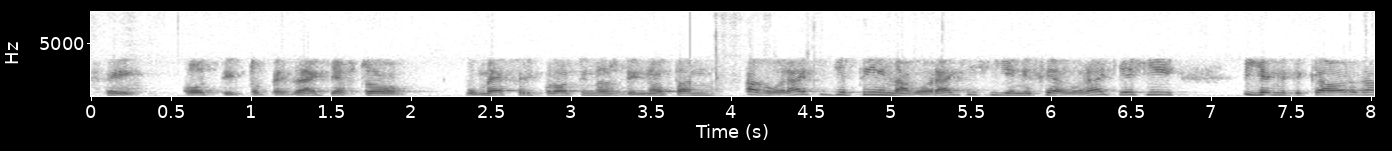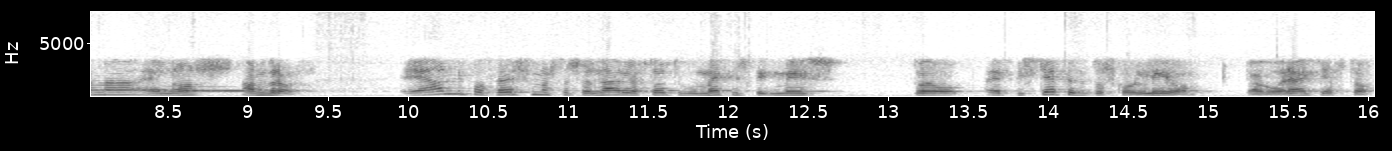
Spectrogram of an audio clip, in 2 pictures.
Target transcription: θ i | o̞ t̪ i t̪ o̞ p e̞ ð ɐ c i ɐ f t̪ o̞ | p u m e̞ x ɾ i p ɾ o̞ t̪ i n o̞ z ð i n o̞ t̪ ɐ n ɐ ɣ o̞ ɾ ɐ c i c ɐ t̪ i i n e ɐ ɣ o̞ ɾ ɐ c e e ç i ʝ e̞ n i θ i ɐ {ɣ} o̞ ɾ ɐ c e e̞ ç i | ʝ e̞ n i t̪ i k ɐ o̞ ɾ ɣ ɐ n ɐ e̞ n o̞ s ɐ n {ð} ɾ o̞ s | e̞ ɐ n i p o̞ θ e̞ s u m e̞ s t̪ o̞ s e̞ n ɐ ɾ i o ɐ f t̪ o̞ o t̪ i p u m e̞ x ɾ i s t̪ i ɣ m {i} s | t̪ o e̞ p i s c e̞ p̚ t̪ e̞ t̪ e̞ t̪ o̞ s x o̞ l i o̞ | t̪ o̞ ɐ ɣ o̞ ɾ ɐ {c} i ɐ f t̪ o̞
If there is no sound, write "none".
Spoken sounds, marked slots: ɣ, ð, i, c

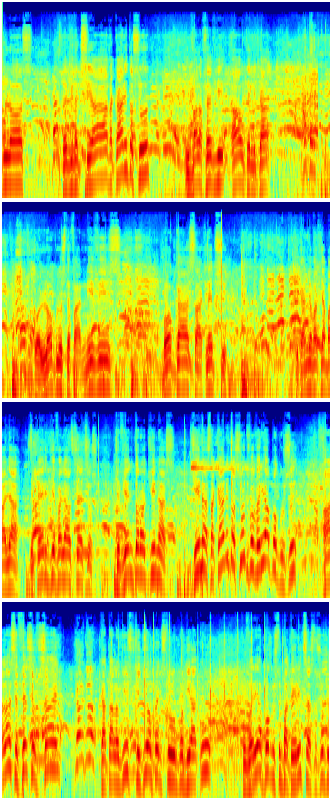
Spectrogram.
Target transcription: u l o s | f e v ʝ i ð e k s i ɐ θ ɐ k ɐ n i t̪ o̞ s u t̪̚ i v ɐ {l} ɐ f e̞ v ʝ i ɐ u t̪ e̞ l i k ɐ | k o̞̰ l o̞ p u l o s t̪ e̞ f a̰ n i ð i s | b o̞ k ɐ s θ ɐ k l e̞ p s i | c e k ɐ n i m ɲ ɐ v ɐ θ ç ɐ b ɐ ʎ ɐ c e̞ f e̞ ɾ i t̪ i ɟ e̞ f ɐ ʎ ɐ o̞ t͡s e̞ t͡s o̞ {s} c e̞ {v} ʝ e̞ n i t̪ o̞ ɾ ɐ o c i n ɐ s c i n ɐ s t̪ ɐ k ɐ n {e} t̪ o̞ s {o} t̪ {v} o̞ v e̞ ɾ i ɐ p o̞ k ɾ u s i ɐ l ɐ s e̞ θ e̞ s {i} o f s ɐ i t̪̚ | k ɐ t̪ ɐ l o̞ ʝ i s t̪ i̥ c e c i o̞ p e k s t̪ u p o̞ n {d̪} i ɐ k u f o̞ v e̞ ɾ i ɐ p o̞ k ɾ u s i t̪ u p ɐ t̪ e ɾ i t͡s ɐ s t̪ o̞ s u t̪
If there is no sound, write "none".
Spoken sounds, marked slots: l, s, v, i, u, f, i, d̪

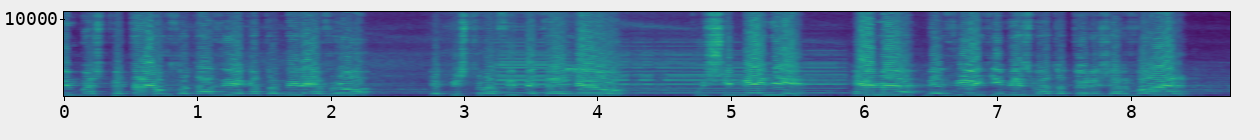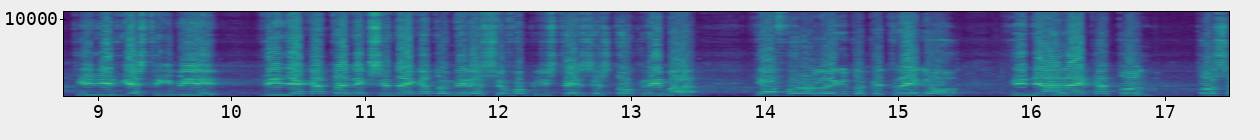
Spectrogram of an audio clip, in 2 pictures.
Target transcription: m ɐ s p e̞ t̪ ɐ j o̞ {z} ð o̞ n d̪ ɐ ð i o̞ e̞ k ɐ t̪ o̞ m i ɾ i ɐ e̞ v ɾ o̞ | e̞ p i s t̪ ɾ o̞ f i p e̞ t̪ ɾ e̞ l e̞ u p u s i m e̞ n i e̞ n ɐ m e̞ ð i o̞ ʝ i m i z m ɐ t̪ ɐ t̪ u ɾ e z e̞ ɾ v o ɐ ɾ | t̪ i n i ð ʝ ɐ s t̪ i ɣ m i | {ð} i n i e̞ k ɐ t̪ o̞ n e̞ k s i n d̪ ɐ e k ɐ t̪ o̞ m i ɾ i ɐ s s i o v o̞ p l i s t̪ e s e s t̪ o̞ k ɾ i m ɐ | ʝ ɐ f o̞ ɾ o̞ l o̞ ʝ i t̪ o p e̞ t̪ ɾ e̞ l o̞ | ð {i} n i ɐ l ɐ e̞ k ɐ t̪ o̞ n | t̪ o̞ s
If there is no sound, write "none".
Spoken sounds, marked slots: ɣ, ð, i

